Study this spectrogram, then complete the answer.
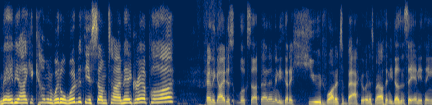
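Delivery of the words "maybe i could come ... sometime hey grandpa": put-on very high, loud scream. Retelling a movie scene where a character yells at a grandpa: imitating a scream. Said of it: "he just screams at him".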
